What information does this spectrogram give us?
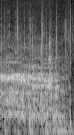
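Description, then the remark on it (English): A horse whinnies in a drawn-out, wavering cry while its hooves clop sharply and unevenly on a hard floor as it tries to get inside a pub, with no one speaking. “I hate to interrupt, but the horse is trying to get inside the pub now.”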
